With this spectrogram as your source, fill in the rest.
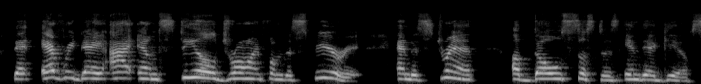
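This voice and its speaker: A woman with an Alabama accent, fairly high pitch, lively intonation and a moderate pace. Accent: Southern US (Alabama). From US South, Selma, Alabama. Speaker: political organizer. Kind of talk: panel discussion. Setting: video call.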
